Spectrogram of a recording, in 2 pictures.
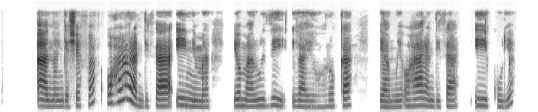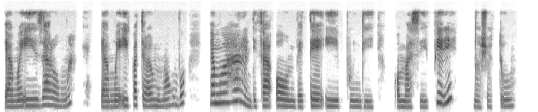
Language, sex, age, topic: Oshiwambo, female, 25-35, finance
